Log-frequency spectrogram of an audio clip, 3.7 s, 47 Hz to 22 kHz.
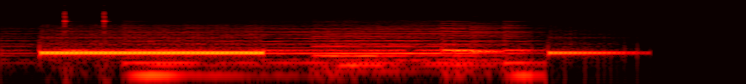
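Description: Phone line tones in the video game Persona 4 Golden: a steady electronic ringback buzz sounds in two or three long pulses, each cut off by silence, with no one answering and no voices.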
